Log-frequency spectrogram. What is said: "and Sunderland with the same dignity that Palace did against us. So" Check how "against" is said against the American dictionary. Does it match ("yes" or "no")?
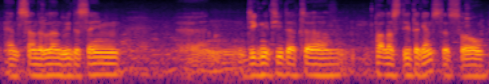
yes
